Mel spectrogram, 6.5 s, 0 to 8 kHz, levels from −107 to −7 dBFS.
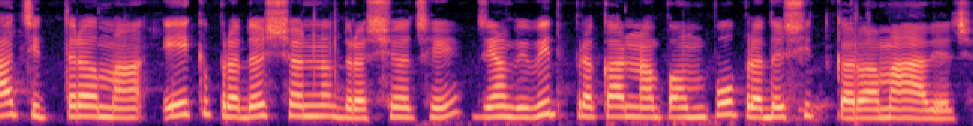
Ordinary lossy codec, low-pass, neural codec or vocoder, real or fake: none; none; none; real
